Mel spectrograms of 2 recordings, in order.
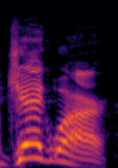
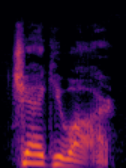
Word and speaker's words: Jaguar: And he says, great fun show, even if Brad can't pronounce Jaguar. Now, I just wanted to keep it down and dirty, man. It's California Jaguar. – Jaguar.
